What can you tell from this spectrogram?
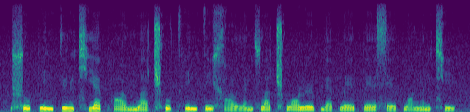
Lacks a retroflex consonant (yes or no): no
